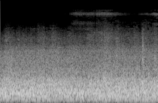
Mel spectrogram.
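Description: Steady, loud rumble of a train rolling past in Philadelphia, from Rocky II, its wheels clattering continuously with no voices throughout.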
